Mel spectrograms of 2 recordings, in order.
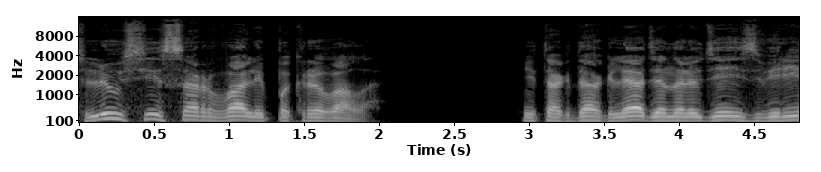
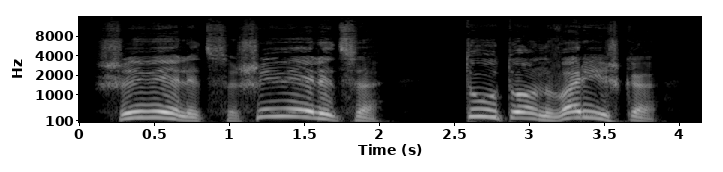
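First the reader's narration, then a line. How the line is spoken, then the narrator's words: Booming thunderous shout. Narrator (Russian): как из пушки, кто-то громовым голосом крикнул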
